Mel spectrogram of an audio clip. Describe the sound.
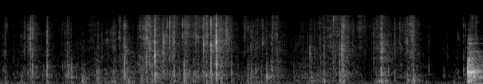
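Crinkling and tearing of packaging as a taped parcel holding shirts is opened and unwrapped, a steady run of crackly rustling with a sharper, louder rip at the very end.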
